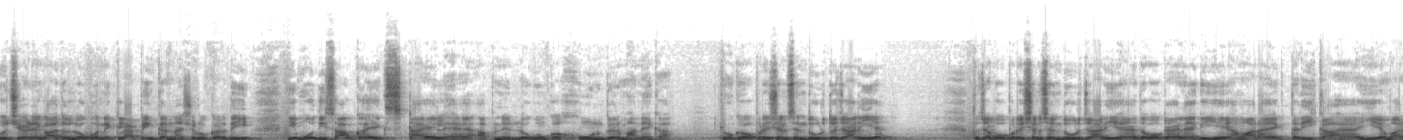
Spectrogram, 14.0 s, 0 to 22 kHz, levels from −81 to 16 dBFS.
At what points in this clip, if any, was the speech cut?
none

